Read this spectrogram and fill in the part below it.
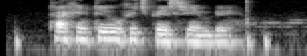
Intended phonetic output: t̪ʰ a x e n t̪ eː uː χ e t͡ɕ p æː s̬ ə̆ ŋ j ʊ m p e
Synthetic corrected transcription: t̪ʰ a x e n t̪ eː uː x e t͡ɕ p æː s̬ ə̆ ŋ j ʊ m p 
